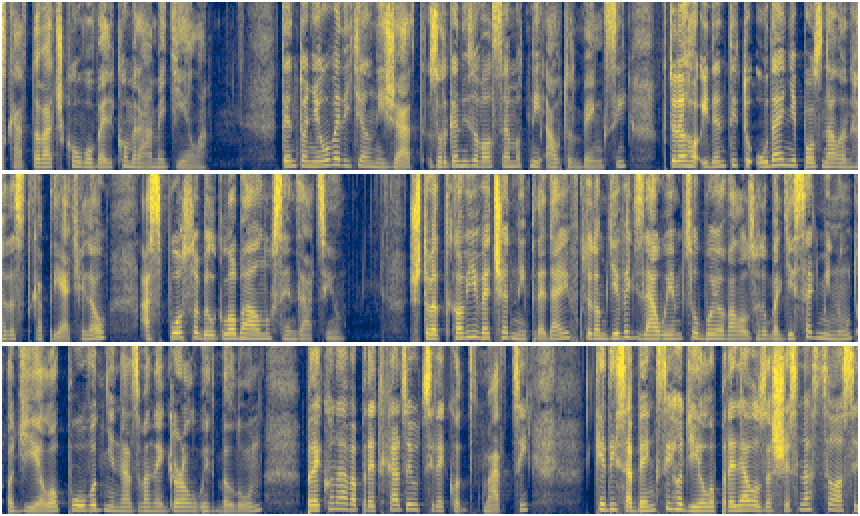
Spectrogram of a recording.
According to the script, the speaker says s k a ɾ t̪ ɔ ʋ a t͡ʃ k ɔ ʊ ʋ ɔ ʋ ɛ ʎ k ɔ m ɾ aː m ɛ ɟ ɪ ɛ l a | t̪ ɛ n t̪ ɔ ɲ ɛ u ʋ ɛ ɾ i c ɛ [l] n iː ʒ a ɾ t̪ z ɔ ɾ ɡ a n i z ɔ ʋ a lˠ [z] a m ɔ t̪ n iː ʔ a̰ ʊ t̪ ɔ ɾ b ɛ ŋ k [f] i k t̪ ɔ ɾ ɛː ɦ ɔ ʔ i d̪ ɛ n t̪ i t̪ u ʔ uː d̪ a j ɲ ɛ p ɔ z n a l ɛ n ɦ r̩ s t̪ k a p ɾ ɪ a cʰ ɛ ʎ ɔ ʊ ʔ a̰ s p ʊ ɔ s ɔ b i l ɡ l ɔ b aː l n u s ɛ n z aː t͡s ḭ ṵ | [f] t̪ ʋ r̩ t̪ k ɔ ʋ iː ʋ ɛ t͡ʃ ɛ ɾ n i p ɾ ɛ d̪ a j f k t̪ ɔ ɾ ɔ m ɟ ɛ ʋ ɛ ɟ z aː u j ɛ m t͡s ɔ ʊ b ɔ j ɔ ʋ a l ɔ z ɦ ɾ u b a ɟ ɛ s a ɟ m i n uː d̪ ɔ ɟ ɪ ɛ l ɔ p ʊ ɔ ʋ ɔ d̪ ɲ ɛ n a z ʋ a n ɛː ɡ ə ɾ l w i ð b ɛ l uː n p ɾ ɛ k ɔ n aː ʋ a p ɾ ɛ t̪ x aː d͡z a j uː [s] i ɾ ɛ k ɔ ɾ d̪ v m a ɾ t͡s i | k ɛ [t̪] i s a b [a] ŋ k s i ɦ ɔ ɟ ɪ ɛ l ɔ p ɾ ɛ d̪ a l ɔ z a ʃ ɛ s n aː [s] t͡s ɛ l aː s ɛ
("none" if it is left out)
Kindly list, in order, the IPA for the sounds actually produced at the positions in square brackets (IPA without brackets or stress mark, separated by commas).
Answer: ʎ, s, s, ʃ, t͡s, d̪, ɛ, s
